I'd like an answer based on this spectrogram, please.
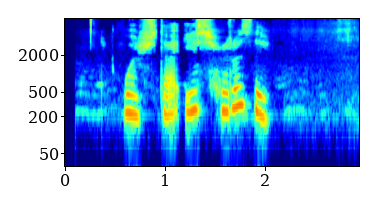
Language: Abkhazian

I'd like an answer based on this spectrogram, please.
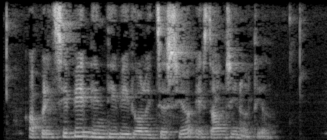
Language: Catalan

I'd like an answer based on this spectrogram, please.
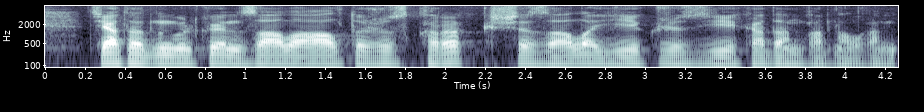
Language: Kazakh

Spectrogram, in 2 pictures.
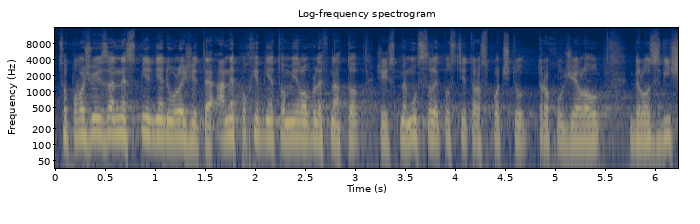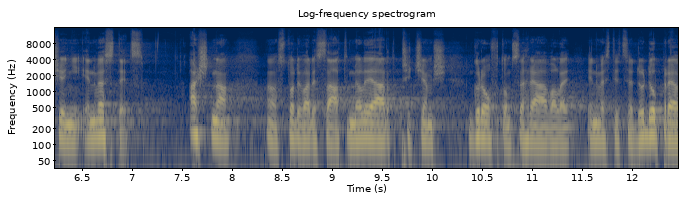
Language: Czech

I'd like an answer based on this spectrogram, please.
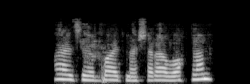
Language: Pashto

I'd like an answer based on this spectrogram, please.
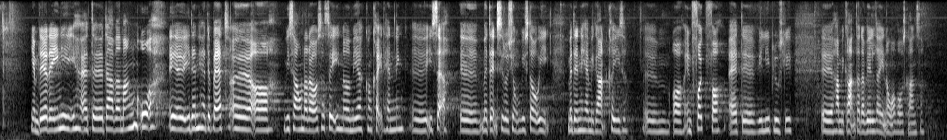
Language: Danish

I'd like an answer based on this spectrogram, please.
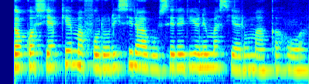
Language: Kikuyu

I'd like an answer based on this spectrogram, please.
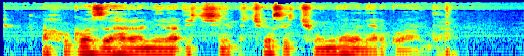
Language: Kinyarwanda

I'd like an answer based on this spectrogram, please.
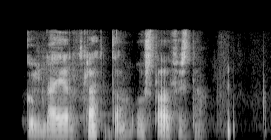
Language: Icelandic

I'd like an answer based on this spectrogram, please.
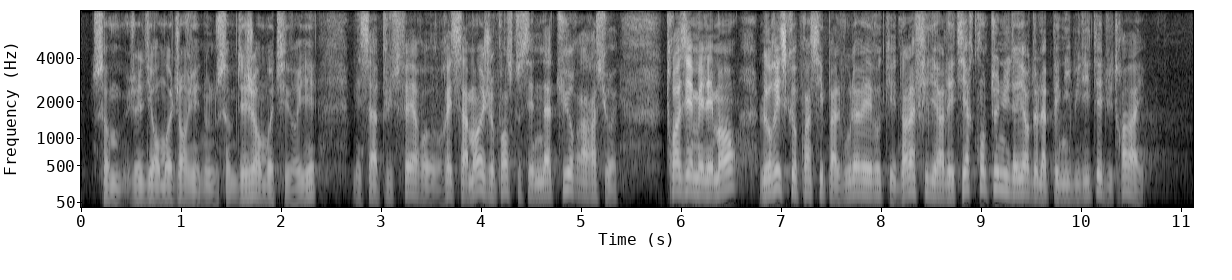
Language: French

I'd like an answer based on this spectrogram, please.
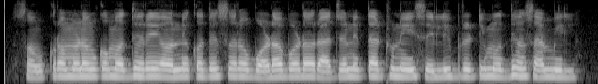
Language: Odia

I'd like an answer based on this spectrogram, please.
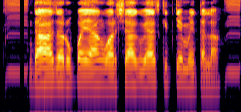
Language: Marathi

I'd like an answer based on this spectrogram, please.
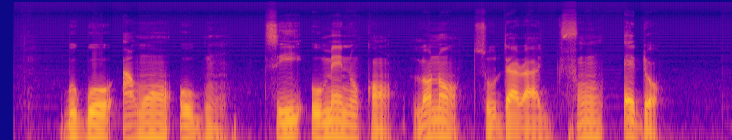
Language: Yoruba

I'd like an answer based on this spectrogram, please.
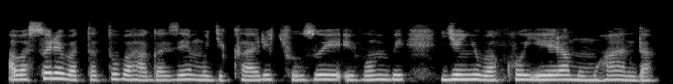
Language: Kinyarwanda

